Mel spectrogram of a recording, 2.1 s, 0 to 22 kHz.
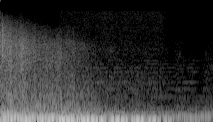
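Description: Missiles strike and explode in the space strategy game Stardrive 2, a heavy, close boom that rumbles and fades away over about two seconds.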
